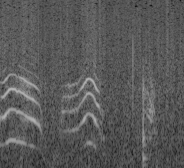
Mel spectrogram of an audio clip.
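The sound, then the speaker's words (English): A cat meows while being pulled: two drawn-out, wavering meows, then a shorter, fainter cry. “You'll kill the poor cat. Hold on.”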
